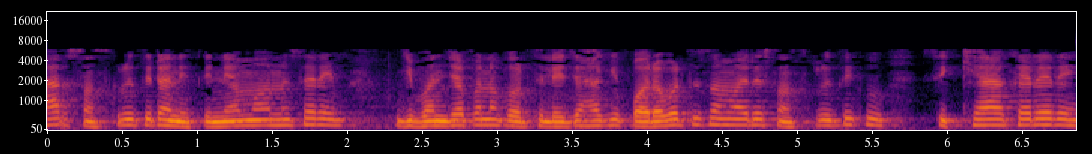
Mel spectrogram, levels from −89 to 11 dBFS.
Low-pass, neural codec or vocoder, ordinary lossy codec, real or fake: 7.2 kHz; none; MP3, 24 kbps; real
